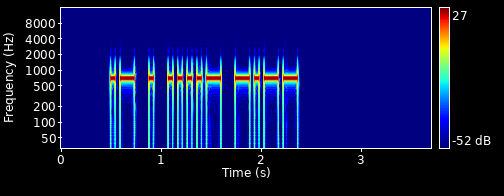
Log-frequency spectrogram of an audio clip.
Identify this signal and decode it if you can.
Morse code, heard as a keyed tone, about 25 wpm, 700 Hz. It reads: AE4Y
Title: NA SOTA Chaser Callsigns 25wpm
